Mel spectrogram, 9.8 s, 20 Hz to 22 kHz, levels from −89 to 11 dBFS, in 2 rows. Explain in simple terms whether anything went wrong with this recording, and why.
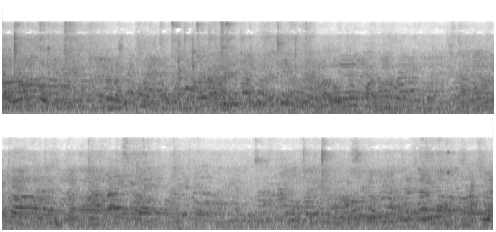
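Likely MP3 compression squeezed the audio too hard. The treble is cut off above 11.3 kHz, leaving the sound dull and audibly damaged from start to finish.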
